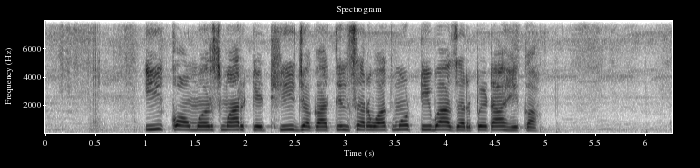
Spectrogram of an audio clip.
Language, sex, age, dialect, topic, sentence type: Marathi, male, 18-24, Standard Marathi, agriculture, question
